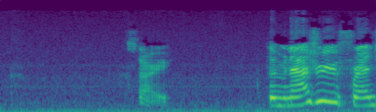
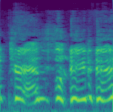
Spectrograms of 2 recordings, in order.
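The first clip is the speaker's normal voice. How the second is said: laughing; 5 dB louder than usual. Real, not acted. Laughing at French name.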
